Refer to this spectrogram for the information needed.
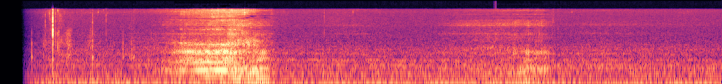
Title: Roomate extreme snoring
